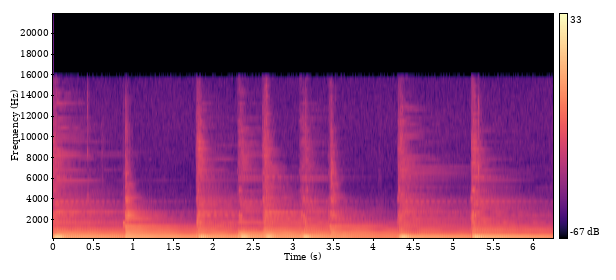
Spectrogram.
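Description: Acoustic guitar played on an E chord in a slow waltz rhythm: the open low E string picked as a bass note, then down strums, about eight strokes in all. The last chord, near the end, is left ringing and fades.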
